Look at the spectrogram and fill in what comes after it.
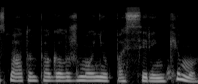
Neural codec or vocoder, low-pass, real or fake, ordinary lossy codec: none; 14.4 kHz; real; Opus, 32 kbps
